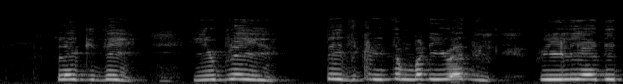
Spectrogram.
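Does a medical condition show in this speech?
Yes: cerebral palsy; all four limbs affected, from birth, born 12 weeks premature; voice described as unusual.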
